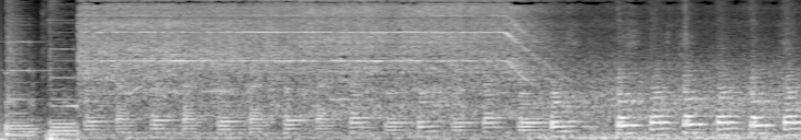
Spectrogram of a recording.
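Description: Background music with a bouncing, plucked rhythm. About half a second in, a loud hiss with a steady high whistle joins it, and the whistle slides down and fades out about four seconds in.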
